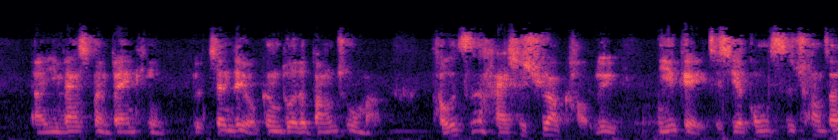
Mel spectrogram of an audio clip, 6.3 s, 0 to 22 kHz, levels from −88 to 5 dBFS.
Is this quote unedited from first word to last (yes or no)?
yes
